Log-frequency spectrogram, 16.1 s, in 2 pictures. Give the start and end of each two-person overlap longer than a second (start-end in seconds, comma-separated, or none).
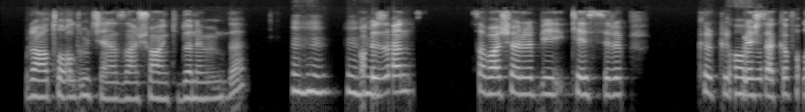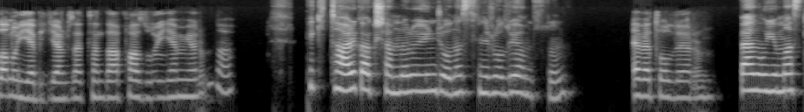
none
